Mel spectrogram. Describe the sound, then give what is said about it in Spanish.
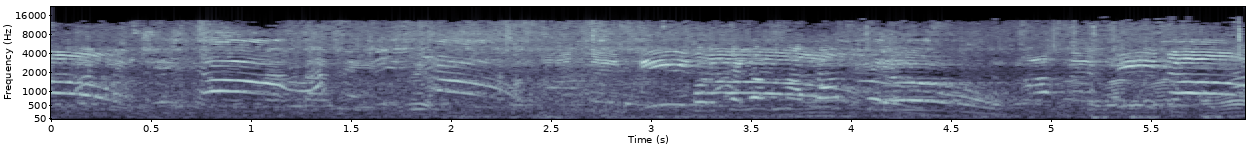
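A crowd of many voices shouts "murderers" and jeers as eight detainees arrive at the courts in the morning, a dense, continuous, loud uproar with overlapping cries rising and falling throughout. “Poco después de las diez y media de esta mañana y entre gritos de asesinos han llegado a los juzgados los ocho detenidos por los ataques del pasado viernes que acabaron con la vida de dos guardias civiles en plena persecución en aguas del estrecho.”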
